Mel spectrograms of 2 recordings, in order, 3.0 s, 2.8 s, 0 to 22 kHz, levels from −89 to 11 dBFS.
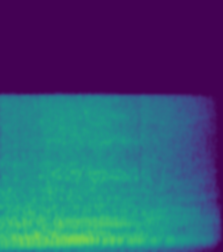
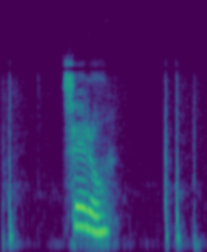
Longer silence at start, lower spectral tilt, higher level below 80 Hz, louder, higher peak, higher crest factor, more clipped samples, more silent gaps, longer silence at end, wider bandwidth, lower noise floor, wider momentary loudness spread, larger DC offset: about the same, 0 s vs 0.1 s; first, -7 dB/octave vs -3.5 dB/octave; first, -42 dBFS vs -66 dBFS; first, -14 LUFS vs -17 LUFS; first, -2 dBFS vs -6 dBFS; about the same, 14 dB vs 16 dB; neither; neither; about the same, 0.4 s vs 0.4 s; second, 5.4 kHz vs 9.6 kHz; second, -42 dBFS vs -74 dBFS; second, 15 LU vs 22 LU; neither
